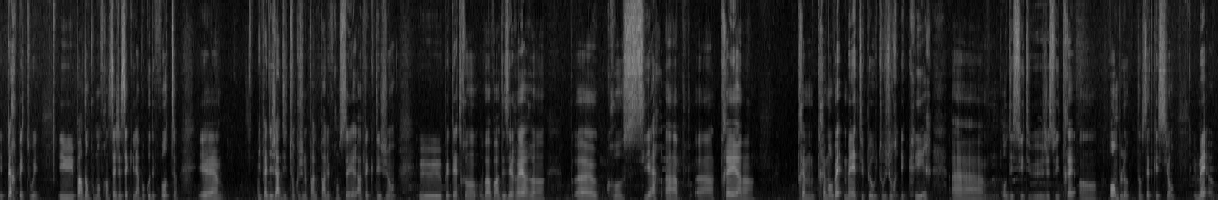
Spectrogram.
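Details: Stuttering in a man speaking French, who reports his stutter often involves silent blocks.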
